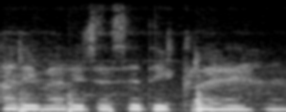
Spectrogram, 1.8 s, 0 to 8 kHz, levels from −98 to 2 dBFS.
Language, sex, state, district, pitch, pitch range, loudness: Hindi, female, Chhattisgarh, Bilaspur, 230 Hz, 225-235 Hz, -15 LUFS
